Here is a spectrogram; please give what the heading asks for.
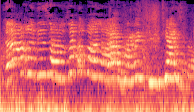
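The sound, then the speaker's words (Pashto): Children's high voices shout and chatter without pause as they play and throw snowballs in a snow-covered street in central Ghazni, loud and lively throughout. “په کوڅو کې ماشومان په یو بل پسې د واورې مرګوړي ولي او ساتیرای کوي.”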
